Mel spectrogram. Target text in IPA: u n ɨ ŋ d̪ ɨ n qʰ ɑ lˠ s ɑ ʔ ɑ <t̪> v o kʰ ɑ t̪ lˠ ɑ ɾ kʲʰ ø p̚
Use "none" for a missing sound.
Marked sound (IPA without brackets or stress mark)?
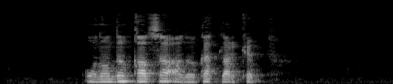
d̪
